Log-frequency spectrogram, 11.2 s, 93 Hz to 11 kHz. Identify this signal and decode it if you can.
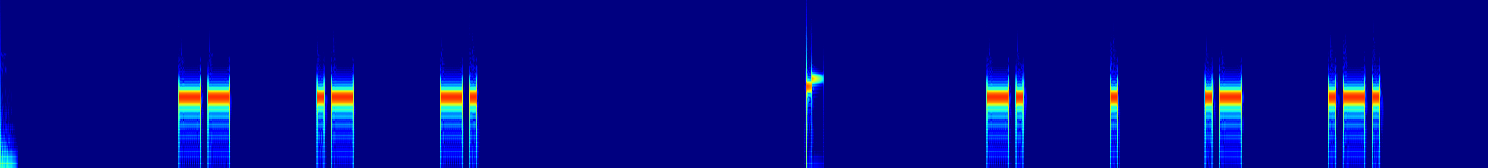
Morse code, heard as a keyed tone, about 22 wpm, spaced as for 10 wpm, 700 Hz. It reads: MAN NEAR
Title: 4x Character Spacing - Top 500 Words - 22wpm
